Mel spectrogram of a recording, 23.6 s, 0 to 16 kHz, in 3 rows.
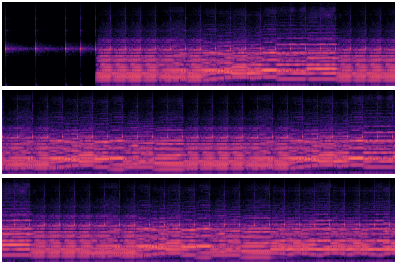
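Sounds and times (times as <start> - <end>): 
flute choir playing all parts as practice tracks: 1.9 - 23.5.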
